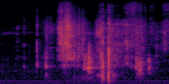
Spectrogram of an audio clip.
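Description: Thick picture-book page being turned by hand: a rustle of stiff paper with a sharp snap about midway.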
